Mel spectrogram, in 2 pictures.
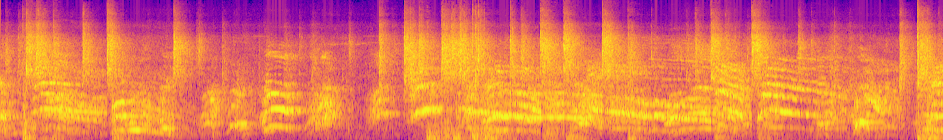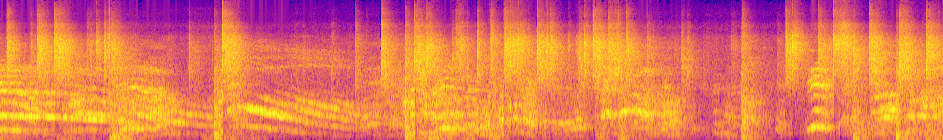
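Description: Bare feet stamp on a wooden floor.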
